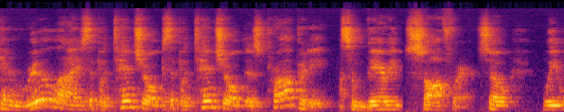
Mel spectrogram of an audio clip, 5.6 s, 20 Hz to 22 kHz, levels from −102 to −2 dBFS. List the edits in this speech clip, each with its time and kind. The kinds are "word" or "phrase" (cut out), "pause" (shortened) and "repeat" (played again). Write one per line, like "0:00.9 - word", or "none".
0:01.6 - repeat
0:03.4 - phrase
0:04.0 - word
